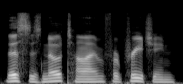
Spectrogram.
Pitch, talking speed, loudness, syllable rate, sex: 130 Hz, 195 wpm, -19 LUFS, 4.2 syllables/s, male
